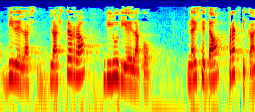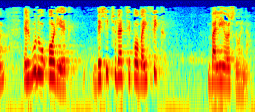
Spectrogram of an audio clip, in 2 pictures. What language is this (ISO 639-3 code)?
eus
